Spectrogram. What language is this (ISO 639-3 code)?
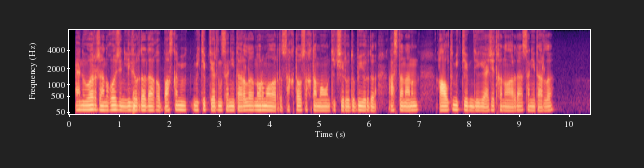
kaz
